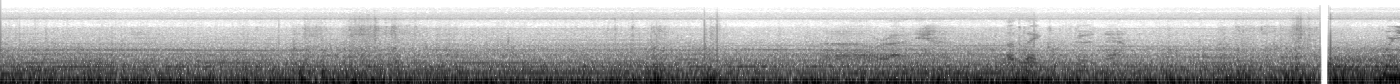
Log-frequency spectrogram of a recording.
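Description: Steady low rumble of a vehicle driving on a gravel road, engine and tyre noise heard from inside the cabin. The sound cuts out for an instant near the end.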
